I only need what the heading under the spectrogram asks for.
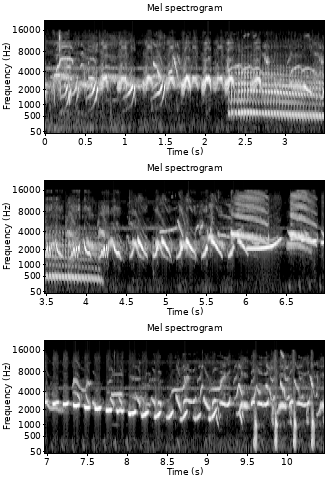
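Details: Caged Chinese Hwamei, a tame, newly arrived bird with yellow legs and bill, singing as heavy rain begins: rapid looping whistled notes, with a long drawn-out, lower, rasping harmonic note midway and sharp clicks near the end.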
